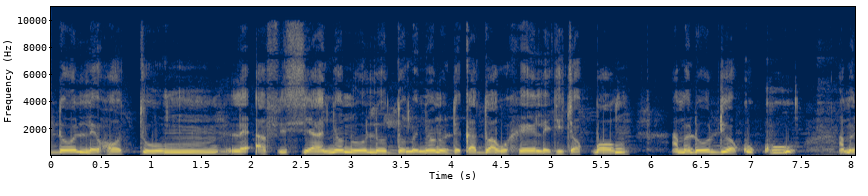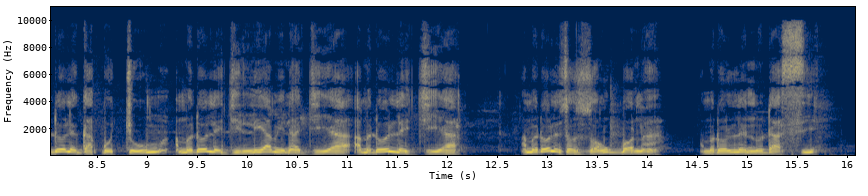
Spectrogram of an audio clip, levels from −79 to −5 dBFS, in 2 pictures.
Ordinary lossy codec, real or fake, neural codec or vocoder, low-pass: MP3, 64 kbps; real; none; 9.9 kHz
